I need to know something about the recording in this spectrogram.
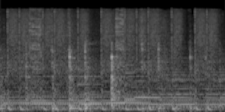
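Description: Background music, with a few light knife taps on a walnut end-grain cutting board as freshly minced garlic is gathered up with the blade.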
